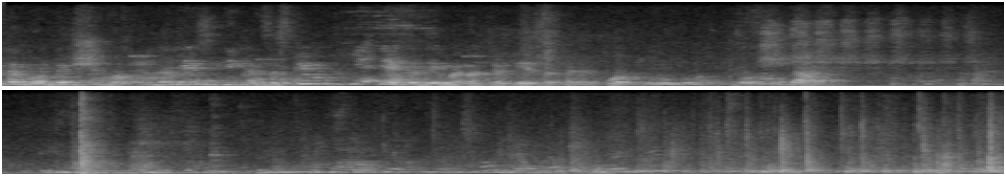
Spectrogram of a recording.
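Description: Young girls sing together nearby.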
